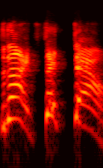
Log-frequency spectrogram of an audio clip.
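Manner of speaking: imitated dramatic shouting. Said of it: "the only time you ever hear him raise his voice".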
